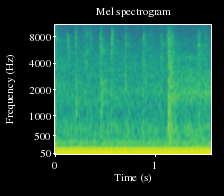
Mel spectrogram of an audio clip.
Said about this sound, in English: So you just start typing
